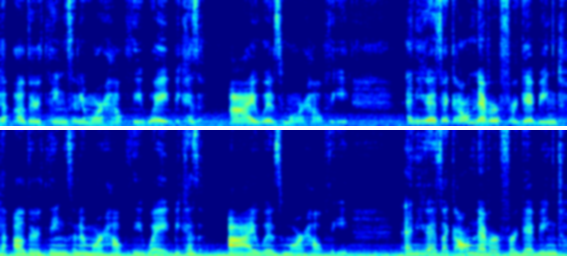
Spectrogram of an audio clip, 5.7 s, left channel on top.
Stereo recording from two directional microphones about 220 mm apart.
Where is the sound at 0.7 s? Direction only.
15° left (ahead or behind).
